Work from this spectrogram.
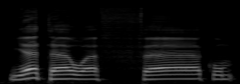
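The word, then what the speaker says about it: يَتَوَفَّاكُمْ: هم بلقاء ربهم ايضا هذه الكلمه يتوفاكم ناتي بالالف الصغيره يتوفاكم يتوفاكم ايضا هذه الكلمه كيف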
